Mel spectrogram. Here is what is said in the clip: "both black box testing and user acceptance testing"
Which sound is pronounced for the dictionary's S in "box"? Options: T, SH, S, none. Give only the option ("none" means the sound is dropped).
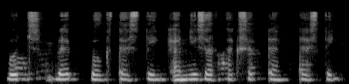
none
